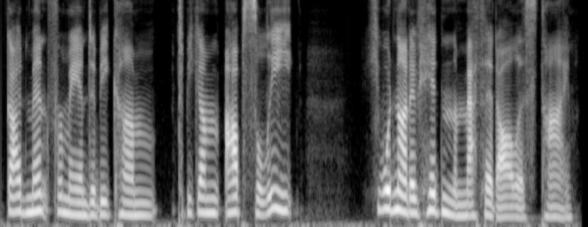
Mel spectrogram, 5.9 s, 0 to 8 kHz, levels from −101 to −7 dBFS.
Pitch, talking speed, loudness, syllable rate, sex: 175 Hz, 195 wpm, -20 LUFS, 5.9 syllables/s, female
